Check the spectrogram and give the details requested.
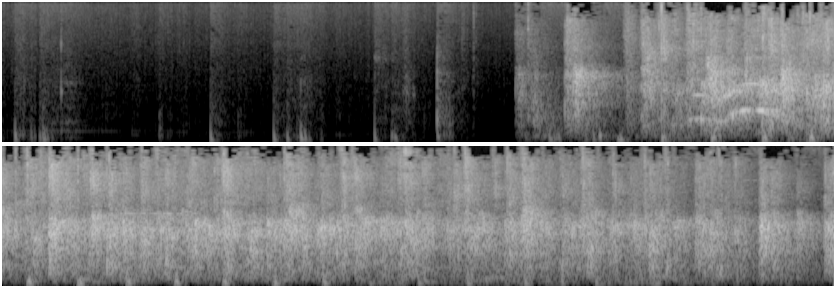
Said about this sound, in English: So praise Yahweh, let's give him a bigger clap. Vďaka Bohu, dajme ešte mu väčšiu chválu.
